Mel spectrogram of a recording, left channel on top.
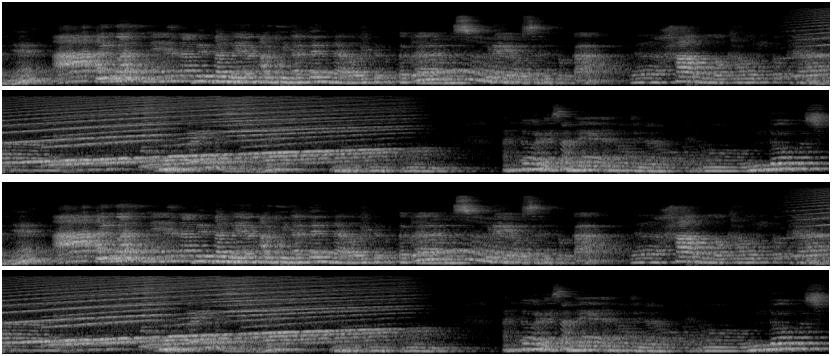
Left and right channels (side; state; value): both; identical; correlation 1.00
